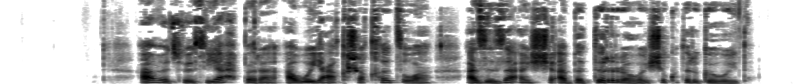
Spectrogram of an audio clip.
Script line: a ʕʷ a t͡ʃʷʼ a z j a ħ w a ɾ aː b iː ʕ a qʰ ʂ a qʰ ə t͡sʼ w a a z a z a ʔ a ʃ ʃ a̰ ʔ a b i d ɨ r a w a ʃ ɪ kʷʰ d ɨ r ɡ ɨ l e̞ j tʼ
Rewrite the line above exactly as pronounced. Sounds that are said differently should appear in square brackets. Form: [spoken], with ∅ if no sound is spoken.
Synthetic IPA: a ʕʷ a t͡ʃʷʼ a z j a ħ [b] a ɾ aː [w] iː ʕ a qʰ ʂ a qʰ ə t͡sʼ w a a z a z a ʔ a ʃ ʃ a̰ ʔ a b [a] d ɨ [rː] a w a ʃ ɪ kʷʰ d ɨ r ɡ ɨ l e̞ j tʼ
